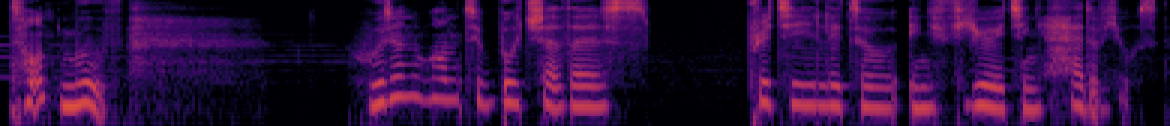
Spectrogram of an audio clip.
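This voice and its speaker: A woman with a French accent playing a proud, wry young Parisian seamstress in a scripted audio roleplay, speaking in a measured, pointed way. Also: medium pitch, fairly even intonation, darkish tone, no room sound, soft background music. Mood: teasing threat. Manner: measured, pointed, sardonic, with sighs.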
